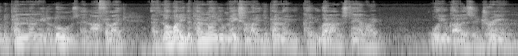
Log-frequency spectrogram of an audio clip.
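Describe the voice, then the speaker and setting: A man with an American accent at a very fast pace, medium pitch and fairly even intonation, with audible room echo. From New York, Brooklyn (East Flatbush). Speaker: rapper and podcast co-host. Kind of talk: casual interview chat. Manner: stutters.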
